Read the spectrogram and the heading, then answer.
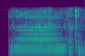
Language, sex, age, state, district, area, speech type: Bengali, female, 30-45, West Bengal, Birbhum, urban, conversation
